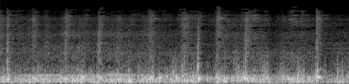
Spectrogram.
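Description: Tezgam passenger train in Pakistan crossing the high Kotri bridge over the river, with steady close clickety-clack of wheels on rails and a loud rumbling carriage drone throughout.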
